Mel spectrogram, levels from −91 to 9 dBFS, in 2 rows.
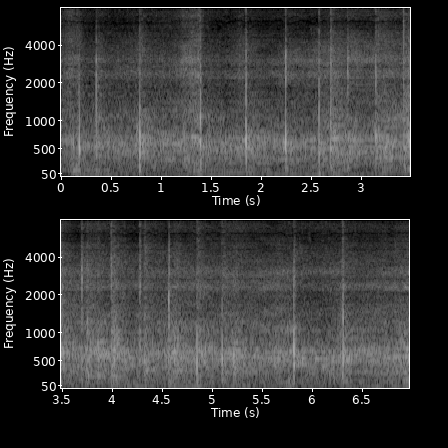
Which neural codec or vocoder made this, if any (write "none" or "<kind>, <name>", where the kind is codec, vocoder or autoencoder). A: codec, SNAC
